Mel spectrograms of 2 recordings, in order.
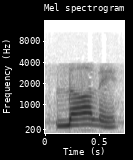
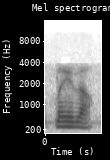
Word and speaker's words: Laleh: correction before I forget my name is pronounced lolly not Leila and I know you're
